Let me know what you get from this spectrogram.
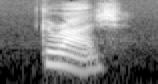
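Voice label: "garage", English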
